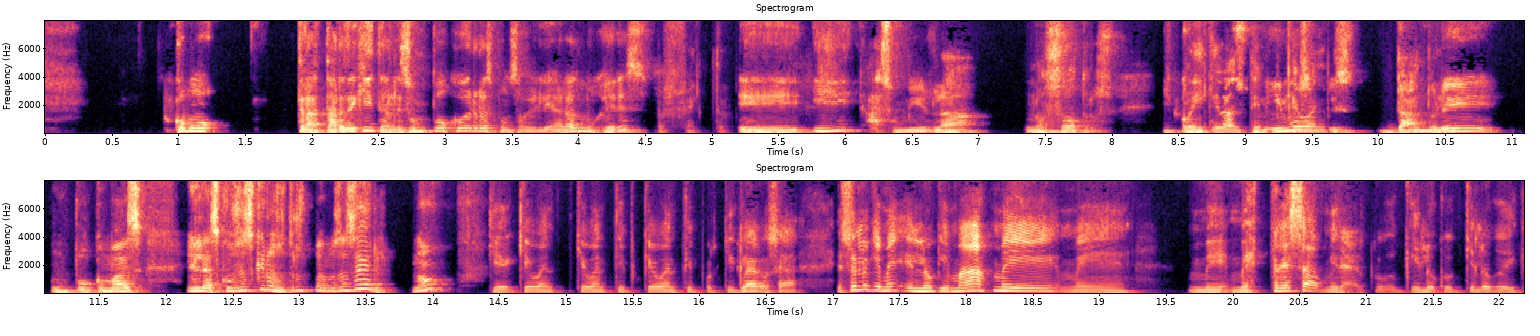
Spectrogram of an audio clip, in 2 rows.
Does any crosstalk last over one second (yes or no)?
yes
